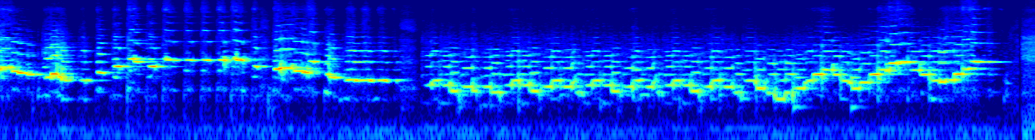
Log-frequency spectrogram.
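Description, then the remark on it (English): A bright, high melody imitates a chirping bird, Birdie's musical theme, full of quick trills, darting runs and rapid little flourishes. It plays alone and steadily for about ten seconds, with no voices. “I can just picture Birdie up in her tree branch, chirping and tweeting and quickly flapping her wings.”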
